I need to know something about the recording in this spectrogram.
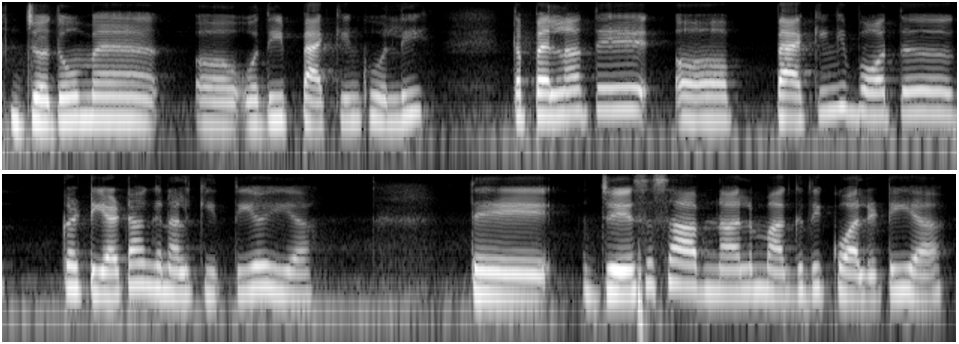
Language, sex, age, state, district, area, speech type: Punjabi, female, 18-30, Punjab, Tarn Taran, urban, spontaneous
